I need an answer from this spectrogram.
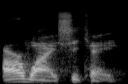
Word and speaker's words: Ryckaert: Yeah, it's Ryckaert. It's the double vowels and the CKs that get people. I tell people usually it's common spelling, but it's spelled as it sounds.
